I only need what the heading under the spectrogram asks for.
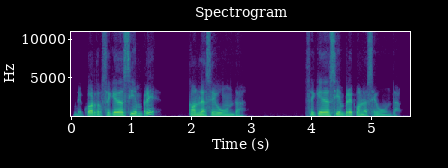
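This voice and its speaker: A woman teaches a grammar lesson in a slightly low voice. She repeats each rule several times and keeps checking that her students follow along. The recording is dry and close. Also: fairly even intonation, unhurried, a little mellow, no echo. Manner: repeats key phrases, asks frequent "¿de acuerdo?". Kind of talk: classroom language lesson.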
